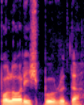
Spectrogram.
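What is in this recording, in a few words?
"Polorishboorda", pronunciations; Fourth Way; Beelzebub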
